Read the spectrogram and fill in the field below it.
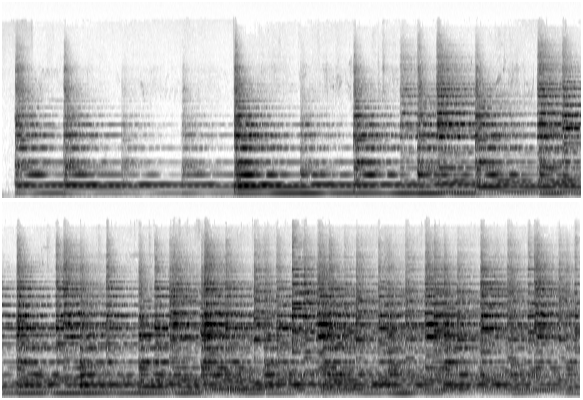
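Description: Noon church bells of the parish church St. Peter und Paul in Zimetshausen, Swabia, Germany, ring steadily, several bells overlapping in a full, continuous peal with rich lingering overtones, heard clearly with no voices.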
